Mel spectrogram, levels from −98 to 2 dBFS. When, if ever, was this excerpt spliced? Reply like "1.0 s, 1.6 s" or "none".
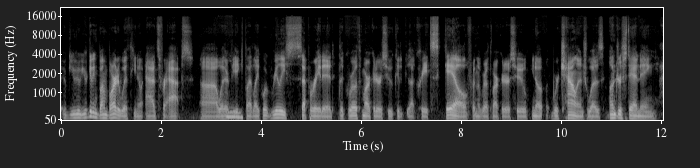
3.6 s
